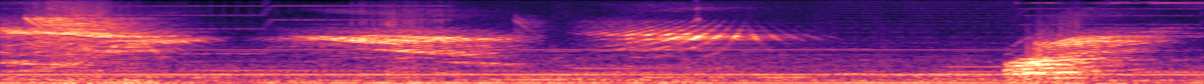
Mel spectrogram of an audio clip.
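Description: Experimental synthesizer tones: pitch glides sweep downward in the first half, and one sweeps steeply upward near the end, over a steady low drone.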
